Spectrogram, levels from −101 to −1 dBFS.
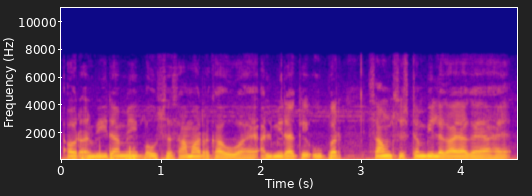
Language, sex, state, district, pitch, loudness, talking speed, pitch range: Hindi, male, Uttar Pradesh, Lalitpur, 145 Hz, -16 LUFS, 235 wpm, 135-150 Hz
